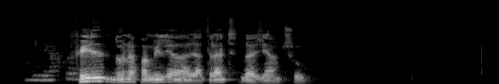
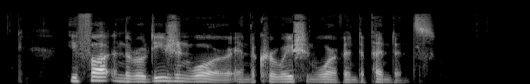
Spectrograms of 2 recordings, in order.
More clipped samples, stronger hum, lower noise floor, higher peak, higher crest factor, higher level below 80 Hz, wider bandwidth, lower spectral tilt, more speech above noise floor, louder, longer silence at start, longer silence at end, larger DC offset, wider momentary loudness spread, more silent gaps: neither; neither; first, -81 dBFS vs -71 dBFS; about the same, -2 dBFS vs -2 dBFS; about the same, 22 dB vs 22 dB; about the same, -64 dBFS vs -64 dBFS; second, 8.8 kHz vs 11.5 kHz; first, -8 dB/octave vs -4 dB/octave; first, 58 dB vs 50 dB; about the same, -22 LUFS vs -21 LUFS; about the same, 0.3 s vs 0.2 s; first, 1.95 s vs 0.95 s; neither; first, 23 LU vs 13 LU; neither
